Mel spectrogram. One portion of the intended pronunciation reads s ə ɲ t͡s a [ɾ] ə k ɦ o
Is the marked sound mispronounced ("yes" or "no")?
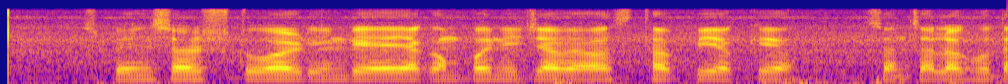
yes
